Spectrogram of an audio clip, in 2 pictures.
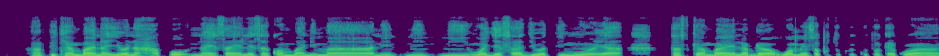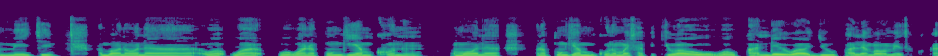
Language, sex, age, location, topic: Swahili, male, 18-24, Nakuru, government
